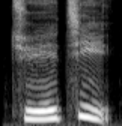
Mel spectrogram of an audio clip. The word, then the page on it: 绝技: jué jì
